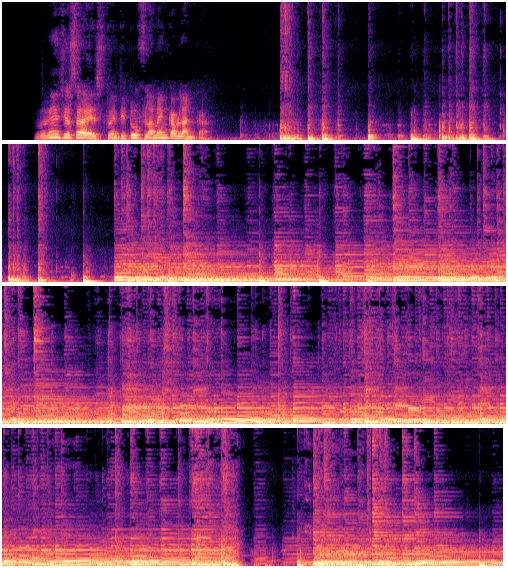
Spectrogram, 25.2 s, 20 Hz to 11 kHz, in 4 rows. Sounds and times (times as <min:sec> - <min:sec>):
Flamenco: 0:03.0 - 0:25.1
Acoustic guitar: 0:03.2 - 0:25.1.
